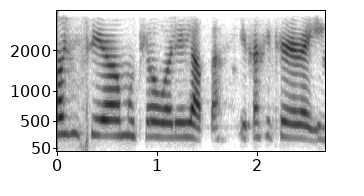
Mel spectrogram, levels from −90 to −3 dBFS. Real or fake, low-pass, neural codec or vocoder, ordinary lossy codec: fake; 3.6 kHz; codec, 24 kHz, 0.9 kbps, WavTokenizer, medium speech release version 2; AAC, 32 kbps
